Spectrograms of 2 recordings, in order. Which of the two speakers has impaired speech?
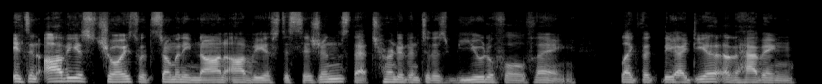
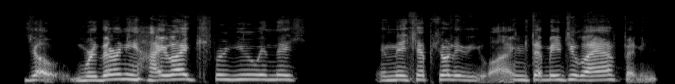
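The second: cerebral palsy; physical disability; voice sometimes sounds childlike.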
